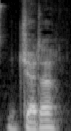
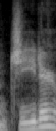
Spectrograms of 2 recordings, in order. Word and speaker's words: Jeter: Michael you're saying it wrong it's it's Jetta that was the pronunciation of one of the videos that we watched for this English people apparently had never watched baseball over here yeah seriously Derek Jetta I don't know Jeter what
